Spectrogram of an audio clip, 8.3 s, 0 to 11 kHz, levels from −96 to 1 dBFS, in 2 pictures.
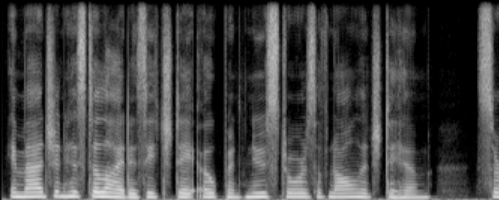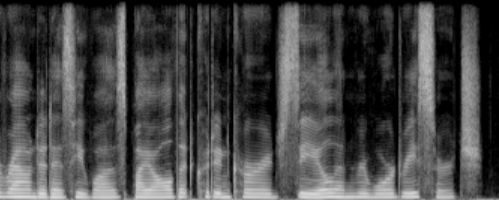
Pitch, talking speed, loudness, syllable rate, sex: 200 Hz, 190 wpm, -19 LUFS, 5.5 syllables/s, female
